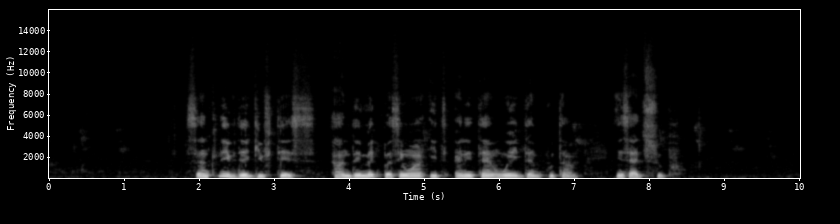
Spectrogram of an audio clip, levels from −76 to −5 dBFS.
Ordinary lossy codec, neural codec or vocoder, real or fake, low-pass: none; none; real; 14.4 kHz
